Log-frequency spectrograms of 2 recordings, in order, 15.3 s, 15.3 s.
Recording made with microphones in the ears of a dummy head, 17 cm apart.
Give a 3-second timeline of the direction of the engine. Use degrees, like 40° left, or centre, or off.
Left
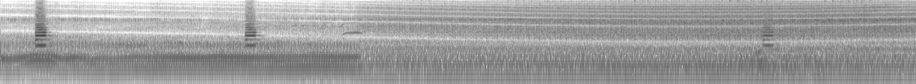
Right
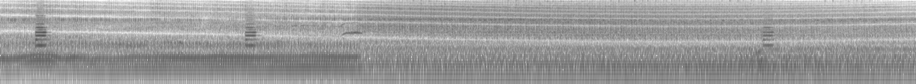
40° right, 30° right, 20° right, 10° left, 40° left.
